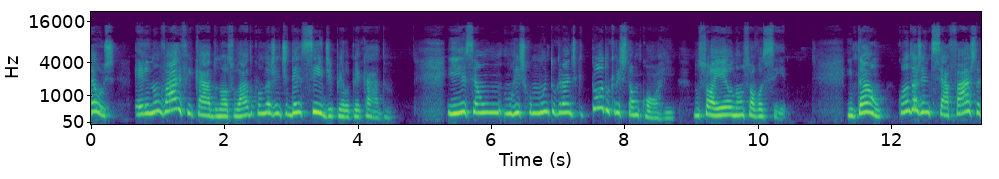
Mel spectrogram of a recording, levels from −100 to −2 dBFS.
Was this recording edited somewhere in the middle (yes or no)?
no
